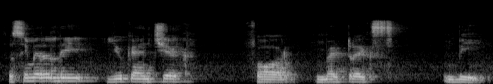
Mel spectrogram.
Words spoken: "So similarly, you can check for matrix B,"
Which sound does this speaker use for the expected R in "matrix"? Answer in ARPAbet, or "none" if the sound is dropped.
R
